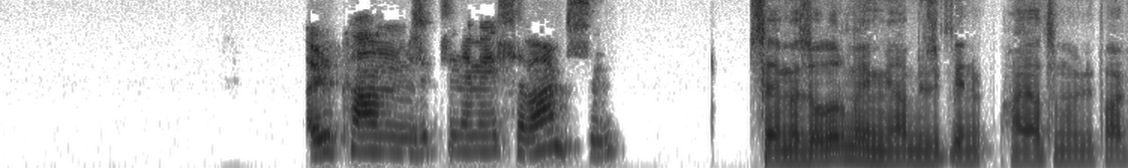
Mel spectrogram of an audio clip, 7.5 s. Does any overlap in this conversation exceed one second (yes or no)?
no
